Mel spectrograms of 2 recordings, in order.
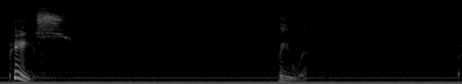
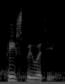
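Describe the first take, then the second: First: There is a dramatic pause after 'peace'. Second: The words run together with no pause. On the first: "A pause, a dramatic pause there" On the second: "He doesn't just come in and say"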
